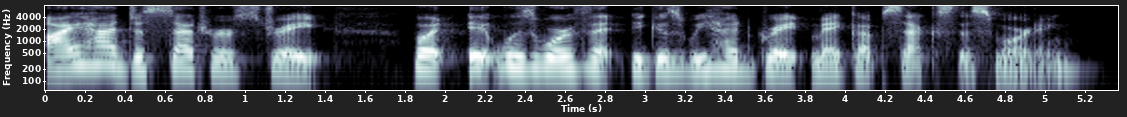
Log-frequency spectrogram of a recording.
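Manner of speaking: usual speaking voice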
